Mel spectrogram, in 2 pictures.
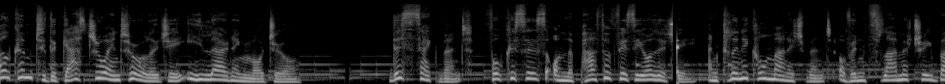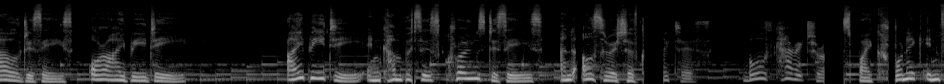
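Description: Abrupt dropouts at 3.45, 6.70, 13.57, 15.22 and 18.33 s, each 56 to 88 ms long, are corrupt frames muted: the decoder rejected damaged compressed frames and silence replaced them. From 15.89 to 17.89 s, after a 200 ms gap, the audio turns dull and about 10 dB quieter, cut off above 7.6 kHz, with a noise floor roughly 35 dB down, likely an input switched to a poorer device.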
